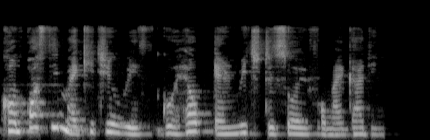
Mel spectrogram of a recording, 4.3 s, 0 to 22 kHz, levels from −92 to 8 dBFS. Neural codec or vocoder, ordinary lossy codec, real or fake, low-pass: none; none; real; 9.9 kHz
